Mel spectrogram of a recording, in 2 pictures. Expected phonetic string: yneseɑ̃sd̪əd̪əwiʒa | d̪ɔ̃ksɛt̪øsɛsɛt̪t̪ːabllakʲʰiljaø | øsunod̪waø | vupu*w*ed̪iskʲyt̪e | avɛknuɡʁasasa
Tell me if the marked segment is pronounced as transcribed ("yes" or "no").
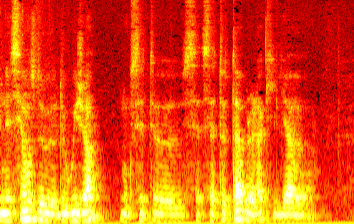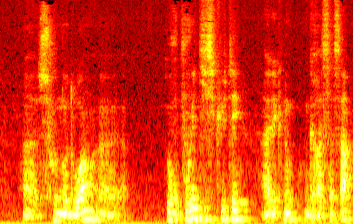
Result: no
